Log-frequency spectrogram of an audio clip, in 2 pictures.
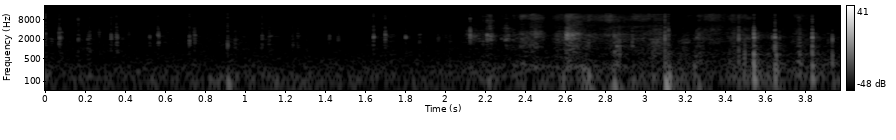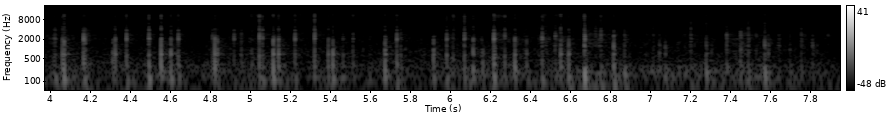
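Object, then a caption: Thin cardboard incense stick box. A long, thin, hollow cardboard box of incense sticks with red and black print, held horizontally, is tapped quickly with fingernails and fingertips. The taps are quiet at first, then grow louder after about two seconds into a dense run of dry, bright, clicky hits with no ring.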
